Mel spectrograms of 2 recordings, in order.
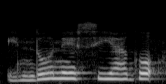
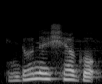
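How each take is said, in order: First: Slow, with the syllable go held out and leaned on; slow model read with go stressed. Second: Said in the usual way. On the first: Shown as a demonstration. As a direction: drag out Indonesia go and land hard on go. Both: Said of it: "Contohnya misalkan".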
